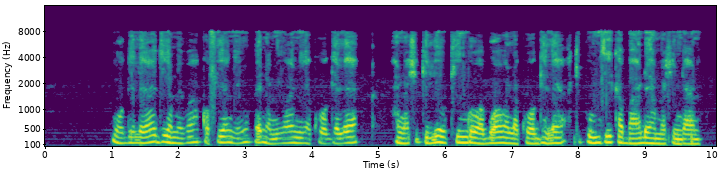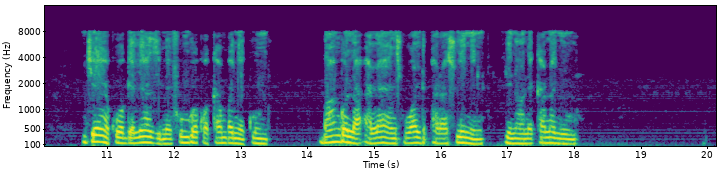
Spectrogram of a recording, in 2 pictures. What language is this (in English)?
Swahili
